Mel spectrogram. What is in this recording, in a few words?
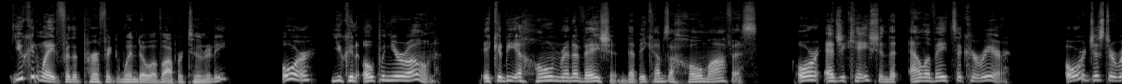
Natural Conversational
